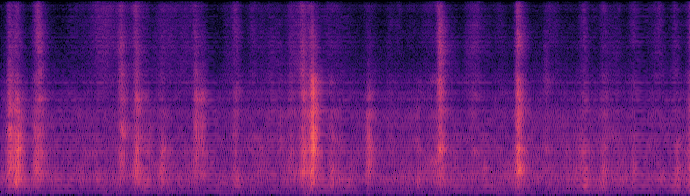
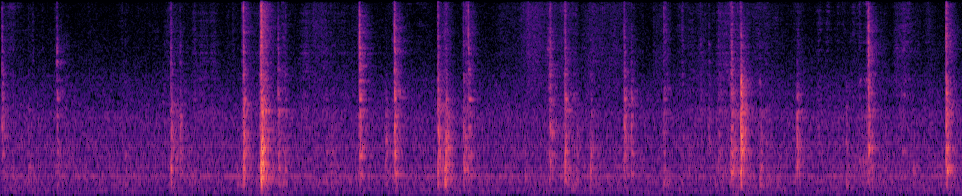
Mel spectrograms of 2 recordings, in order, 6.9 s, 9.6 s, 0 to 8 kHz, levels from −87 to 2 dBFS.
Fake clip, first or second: first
